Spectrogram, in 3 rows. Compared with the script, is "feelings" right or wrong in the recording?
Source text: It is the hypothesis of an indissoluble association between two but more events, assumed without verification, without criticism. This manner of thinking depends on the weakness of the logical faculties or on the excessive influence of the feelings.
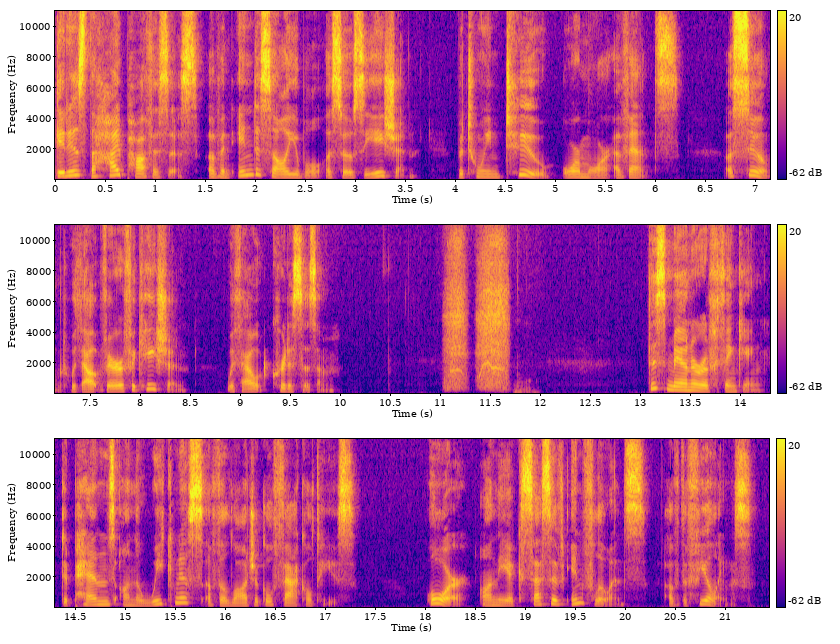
right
